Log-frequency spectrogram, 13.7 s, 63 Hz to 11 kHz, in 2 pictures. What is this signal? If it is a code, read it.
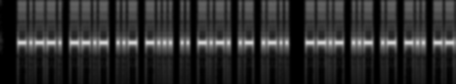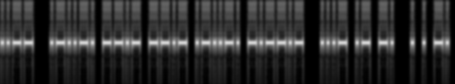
Morse code, heard as a keyed tone, about 27 wpm, 800 Hz. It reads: <KN>QUBICAL QUAD, "QQ") VAN EEN
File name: HOLLANDAIS texte clair 1 vitesse 26 mots minute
